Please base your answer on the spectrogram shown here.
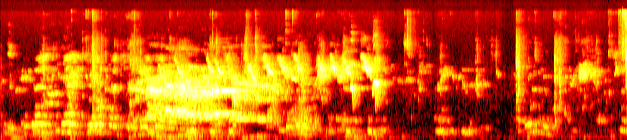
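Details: Golden pheasant giving a loud, harsh, rasping call lasting over a second, amid a busy background of clucks, chirps and short calls from other birds.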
